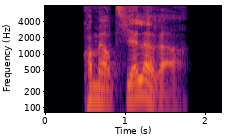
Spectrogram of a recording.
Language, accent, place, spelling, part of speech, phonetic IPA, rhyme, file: German, Germany, Berlin, kommerziellerer, adjective, [kɔmɛʁˈt͡si̯ɛləʁɐ], -ɛləʁɐ, De-kommerziellerer.ogg
- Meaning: inflection of kommerziell: 1. strong/mixed nominative masculine singular comparative degree 2. strong genitive/dative feminine singular comparative degree 3. strong genitive plural comparative degree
